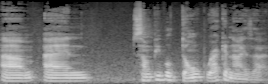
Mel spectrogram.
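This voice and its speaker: A man with a Bahamian accent talks at a moderate pace with ordinary pitch variation. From Bahamas. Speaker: conservation scientist and policy analyst. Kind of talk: podcast interview.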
